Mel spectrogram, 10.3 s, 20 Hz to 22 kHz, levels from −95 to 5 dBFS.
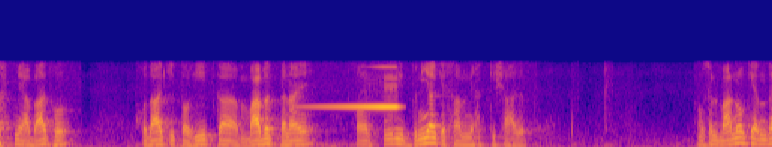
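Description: At 1.08 to 1.82 s the real background drops out and a flat, featureless hiss takes its place, about 6 dB quieter. That's comfort noise in place of the background, most likely discontinuous transmission: the sender stopped sending during the pause, and the receiver filled the gap with synthetic noise roughly matched to a background sitting about 33 dB under the loud parts. It happens again at 7.16 to 7.62 s, 7.72 to 8.06 s and 8.18 to 9.26 s, each time with that same dull swap and a dip of about 4 to 6 dB.

In between, from 3.89 to 5.43 s, there's a loudspeaker feedback squeal. A 1.1 kHz tone swells over roughly a second and a half to end up around 10 dB above the wanted sound. The microphone was catching the speaker it feeds, and at that one frequency the loop gain went over one, so the tone kept feeding itself. Throughout, nothing is heard above 4 kHz, which points to a narrowband call codec like G.711.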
